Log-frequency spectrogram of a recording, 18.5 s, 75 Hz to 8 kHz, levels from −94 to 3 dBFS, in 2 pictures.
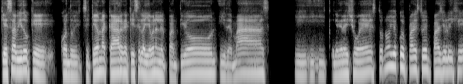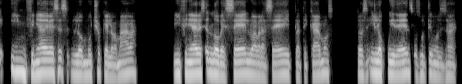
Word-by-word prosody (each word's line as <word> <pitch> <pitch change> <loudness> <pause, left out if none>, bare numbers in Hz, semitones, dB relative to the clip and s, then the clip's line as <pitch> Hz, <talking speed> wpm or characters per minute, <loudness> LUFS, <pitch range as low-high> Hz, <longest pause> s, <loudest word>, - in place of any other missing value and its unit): que 135 - +6
he - - +6
sabido 155 -1 +6
que, 125 -5 +1
cuando, 125 -2 0
eh, 115 -3 -5
se 120 -2 -3
quedan 140 +5 +5
la 150 - +3
carga, 140 +1 +4
que 135 - 0
ahí - - +3
se 150 +4 +2
la 140 -2 +4
llevan 125 +3 +3
en 135 - +2
el 120 -5 -3
panteón 135 +5 0
y 125 -1 -5
demás, 135 +4 -1 0.5
y 125 -1 -5
y 125 0 -8
y - - -13
que 120 - -14
le 120 - -2
hubiera 130 +2 +1
dicho 135 +1 0
esto. 145 +3 -1
No, 190 +4 -2
yo 200 -1 +4
con 200 -1 +4
mi 155 - -11
padre 165 +2 0
estoy 165 +2 0
en 155 - -5
paz, 140 0 -1
yo 150 +1 0
le 155 - 0
dije 155 +1 -5
infinidad 140 -4 +2
de 145 - +4
veces 145 -2 -1
lo 125 -2 -2
mucho 125 +2 -4
que 130 -2 -4
lo 110 -1 -4
amaba, 130 +5 -4 0.7
infinidad 130 0 +2
de 135 - +6
veces 135 +2 0
lo 135 -1 +4
besé, 130 +3 +3
lo 130 -1 0
abracé 120 +2 -2
y 130 - -4
platicamos. 125 +4 -7 0.5
Entonces, 125 +1 -6
y 140 - -2
lo 135 -2 +4
cuidé 125 -1 +1
en 135 0 -1
sus 125 -3 -11
últimos 120 -1 -6
O - - -11
sea, 110 0 -9
130 Hz, 210 wpm, -19 LUFS, 125-140 Hz, 0.7 s, que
